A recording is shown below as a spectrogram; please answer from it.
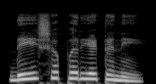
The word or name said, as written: ದೇಶಪರ್ಯಟನೆ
